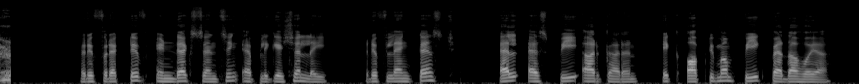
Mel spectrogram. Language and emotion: Punjabi, neutral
